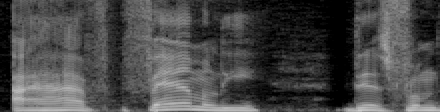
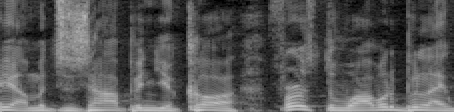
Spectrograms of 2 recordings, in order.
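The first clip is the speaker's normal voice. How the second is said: ordinary talk, nothing marked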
